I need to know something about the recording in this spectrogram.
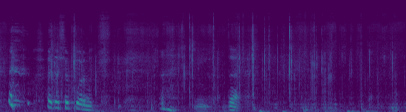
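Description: Paper rustles and crinkles as it is folded.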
